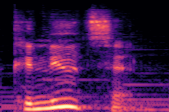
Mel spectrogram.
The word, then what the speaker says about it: Knudson: forebearer of our name knudsen norwegians do pronounce the k our name literally is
